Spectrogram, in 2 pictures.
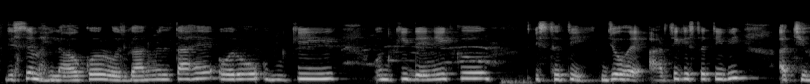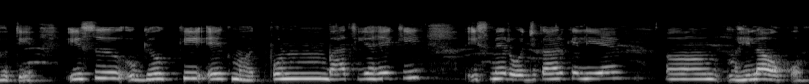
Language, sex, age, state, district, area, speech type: Hindi, female, 18-30, Madhya Pradesh, Ujjain, rural, spontaneous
